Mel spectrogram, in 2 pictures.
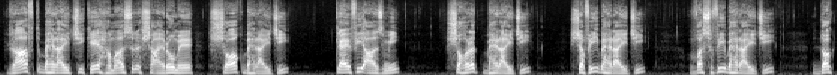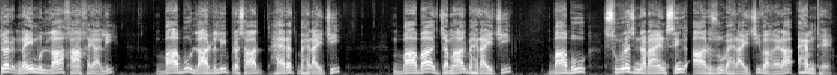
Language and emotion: Urdu, neutral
